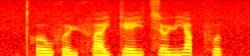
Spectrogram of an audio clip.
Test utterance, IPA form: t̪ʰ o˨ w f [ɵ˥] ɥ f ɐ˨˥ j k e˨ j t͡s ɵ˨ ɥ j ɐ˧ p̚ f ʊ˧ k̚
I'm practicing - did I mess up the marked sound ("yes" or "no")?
yes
